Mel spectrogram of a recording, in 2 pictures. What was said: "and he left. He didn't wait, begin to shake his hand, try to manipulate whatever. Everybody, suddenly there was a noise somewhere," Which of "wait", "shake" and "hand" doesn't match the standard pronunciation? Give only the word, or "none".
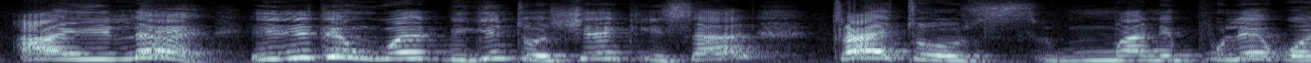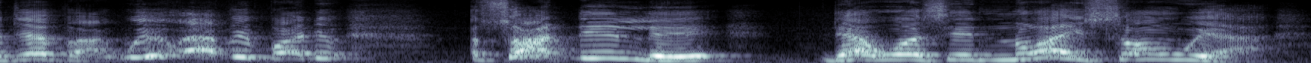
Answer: hand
